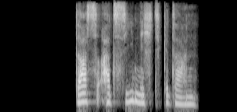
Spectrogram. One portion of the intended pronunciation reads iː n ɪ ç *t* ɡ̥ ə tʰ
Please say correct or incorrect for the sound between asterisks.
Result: correct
